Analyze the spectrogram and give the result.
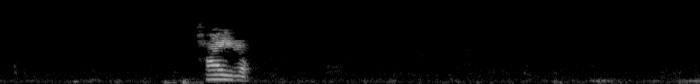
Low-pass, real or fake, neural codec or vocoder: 7.2 kHz; real; none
